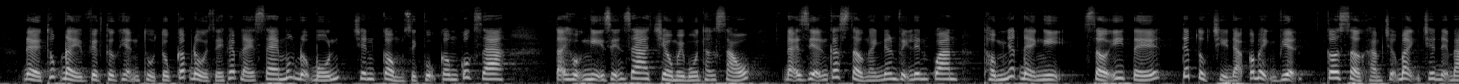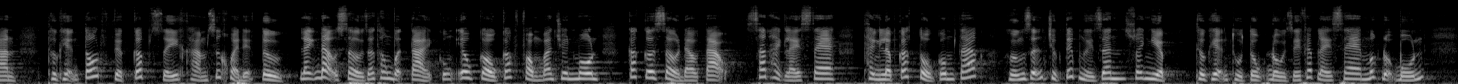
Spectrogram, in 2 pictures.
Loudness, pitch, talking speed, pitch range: -26 LUFS, 250 Hz, 255 wpm, 210-285 Hz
